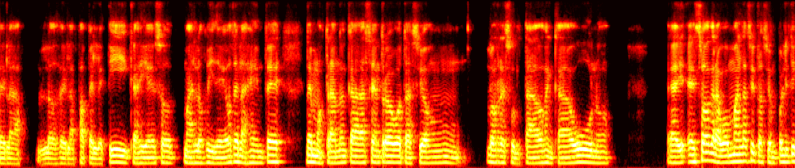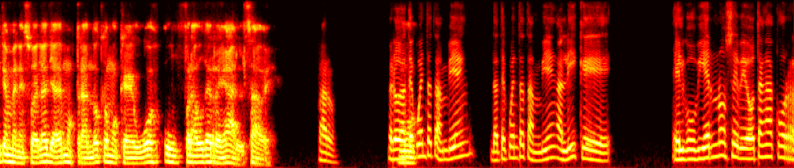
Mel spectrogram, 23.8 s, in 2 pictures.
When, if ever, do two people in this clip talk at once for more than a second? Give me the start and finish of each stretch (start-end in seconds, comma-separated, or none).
none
